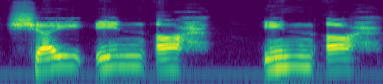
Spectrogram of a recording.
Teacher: After the tanween, the next letter is hamza. So we make izhar here, the clear sound of noon, as we say shay'in in ah.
